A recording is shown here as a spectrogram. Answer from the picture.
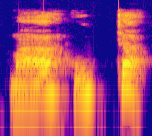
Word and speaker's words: Mahuta: Tribe 10, Mahuta, pronounced Mahuta. Stargate DNA signet code, seed location and races.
